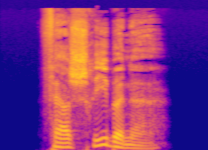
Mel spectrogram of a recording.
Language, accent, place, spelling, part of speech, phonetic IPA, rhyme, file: German, Germany, Berlin, verschriebene, adjective, [fɛɐ̯ˈʃʁiːbənə], -iːbənə, De-verschriebene.ogg
- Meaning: inflection of verschrieben: 1. strong/mixed nominative/accusative feminine singular 2. strong nominative/accusative plural 3. weak nominative all-gender singular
